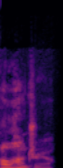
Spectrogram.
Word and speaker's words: Alejandro: Yeah, that's how you say it, Alejandro.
